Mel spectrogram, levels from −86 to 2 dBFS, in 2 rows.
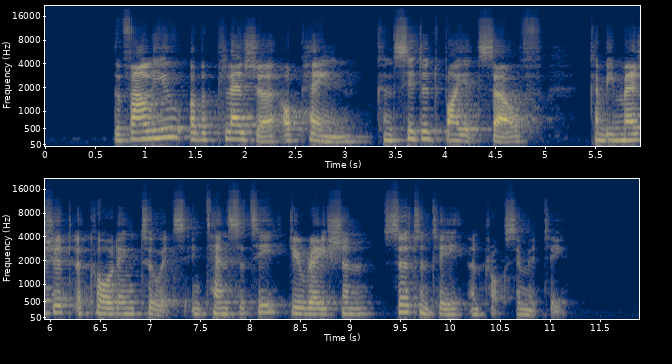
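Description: Throughout the speech, the sound is rough and grainy, with noisy texture filling the highs rather than leaving holes. The cause is likely Opus compression, starved of bits at a rate that fits 16 kbps. Unlike MP3, there is little swirling.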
